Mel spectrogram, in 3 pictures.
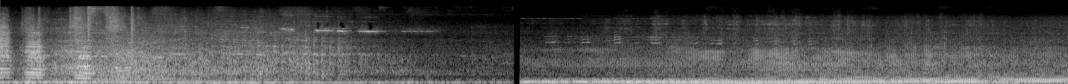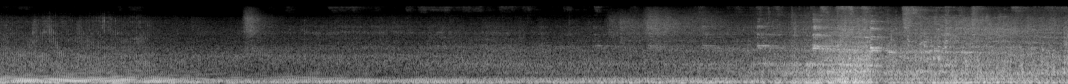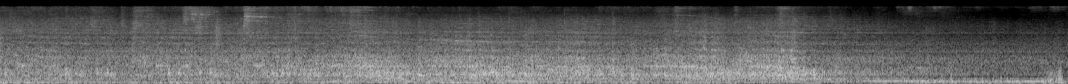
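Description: Passing trains. A train horn sounds in the first second or so over a passing commuter train. After a sudden cut, an approaching Amtrak passenger train's diesel locomotive gives a steady engine drone, grows louder around 19 seconds in, and its passenger cars roll by on the rails toward the end.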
